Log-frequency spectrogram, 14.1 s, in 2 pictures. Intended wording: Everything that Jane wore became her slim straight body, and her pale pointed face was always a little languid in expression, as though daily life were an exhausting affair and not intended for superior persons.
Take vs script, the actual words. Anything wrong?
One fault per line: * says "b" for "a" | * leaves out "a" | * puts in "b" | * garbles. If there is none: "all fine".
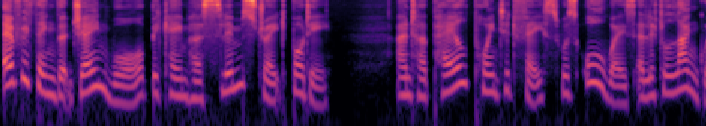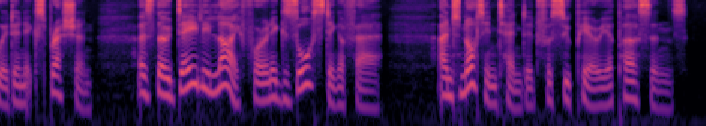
all fine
